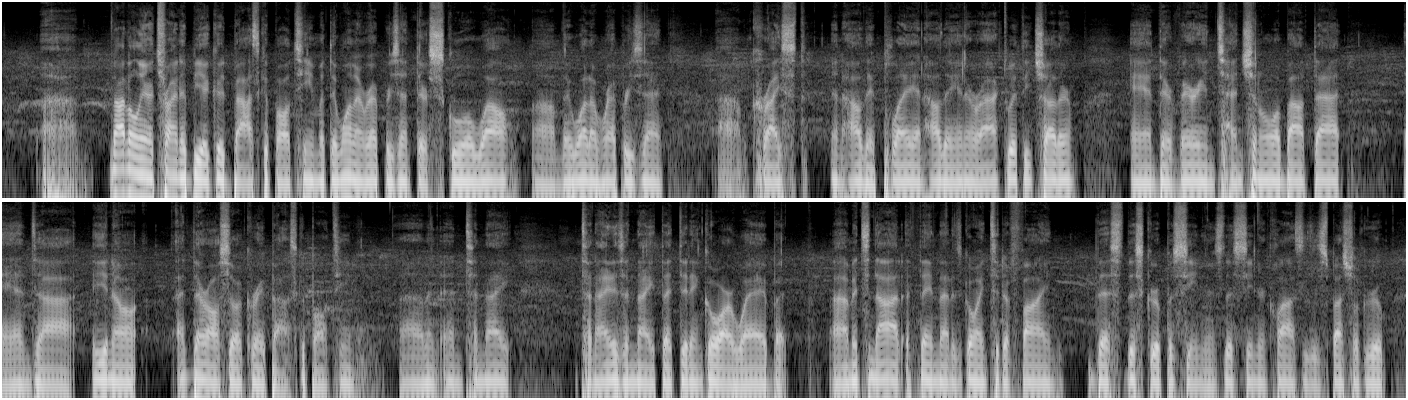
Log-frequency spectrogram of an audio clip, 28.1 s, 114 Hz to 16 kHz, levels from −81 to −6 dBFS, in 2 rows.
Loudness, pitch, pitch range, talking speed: -22 LUFS, 85 Hz, 80-90 Hz, 190 wpm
